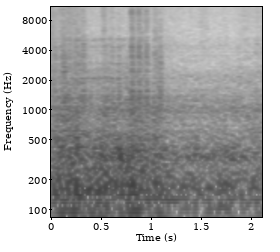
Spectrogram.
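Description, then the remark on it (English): A steady low rumble and rattle of a car driving over badly paved streets, holding an even level throughout with no voices. “Oh, this noise. It's streets badly paved.”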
